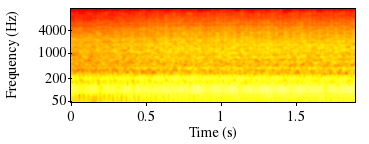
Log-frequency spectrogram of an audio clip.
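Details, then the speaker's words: Honda S2000 at idle after refitting a banjo bolt: smooth, even idle with steady low hum, no rattle or knock; the former hot-start rattle, like fingers run across spokes, is gone. "no rattle noises no knocking um it would do on hot startups when i stepped on hot starts when i turned the car on uh it would sound like a little i don't know something like something like take your fingers and run across the spokes that's how it would sound but now that's gone"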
